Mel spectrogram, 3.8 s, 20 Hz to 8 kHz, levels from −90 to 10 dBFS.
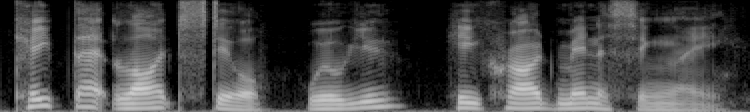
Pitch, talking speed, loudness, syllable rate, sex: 125 Hz, 145 wpm, -18 LUFS, 3.7 syllables/s, female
